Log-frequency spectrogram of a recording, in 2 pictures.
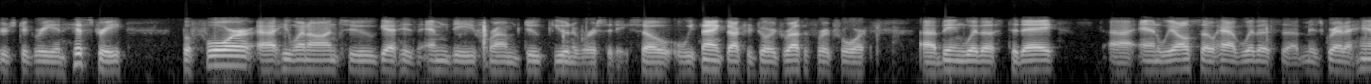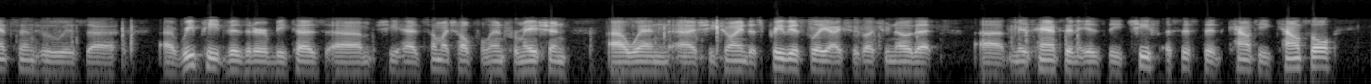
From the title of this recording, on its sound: Telephone Town Hall - August 23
